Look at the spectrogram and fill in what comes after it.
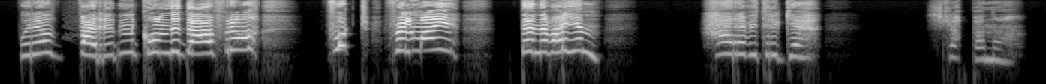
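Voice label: no dub character, Norwegian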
